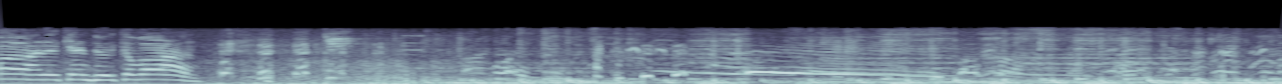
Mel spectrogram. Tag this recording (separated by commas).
Music, outside, urban or man-made, Speech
